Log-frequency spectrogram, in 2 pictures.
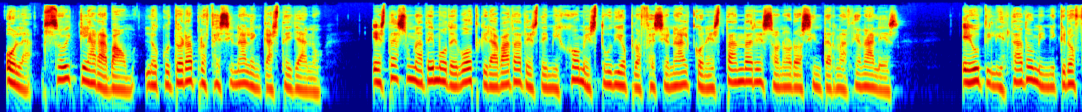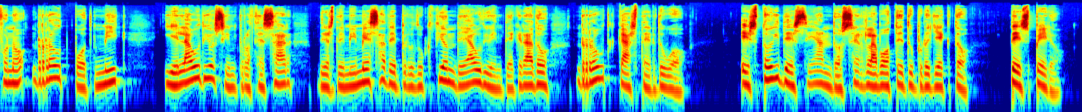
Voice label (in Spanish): Audio test sin procesar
